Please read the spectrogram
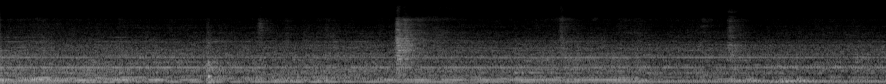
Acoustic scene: cafe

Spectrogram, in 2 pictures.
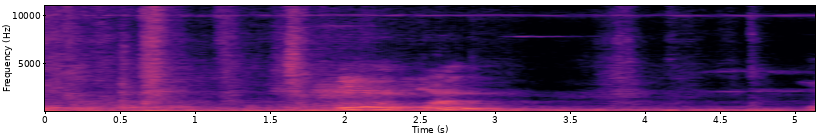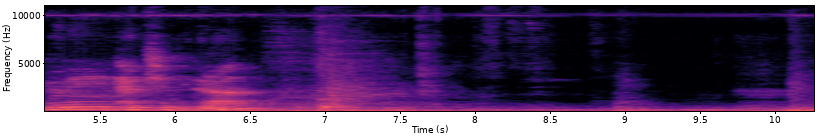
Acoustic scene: elevator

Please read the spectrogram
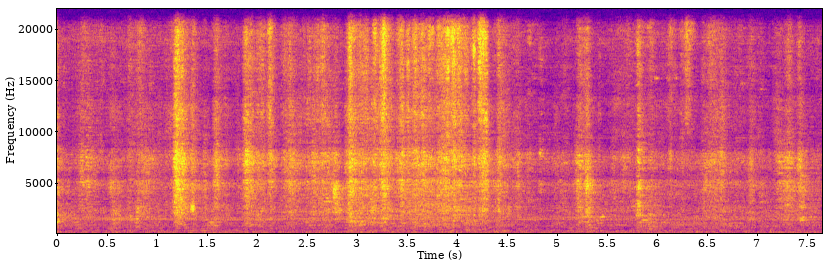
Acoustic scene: cafe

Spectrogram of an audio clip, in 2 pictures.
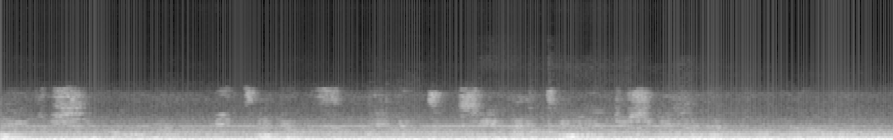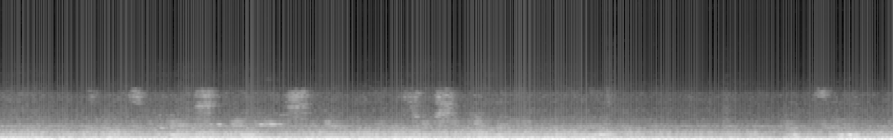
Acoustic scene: subway train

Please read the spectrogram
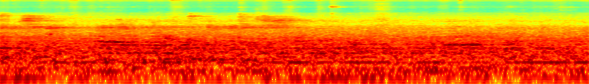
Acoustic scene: subway station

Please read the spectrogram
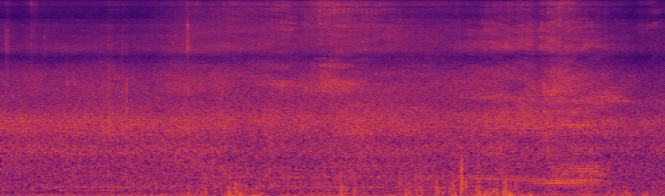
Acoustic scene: residential area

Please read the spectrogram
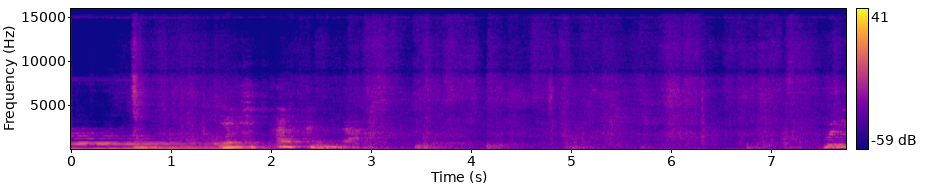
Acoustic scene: elevator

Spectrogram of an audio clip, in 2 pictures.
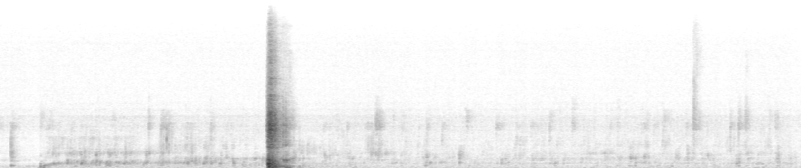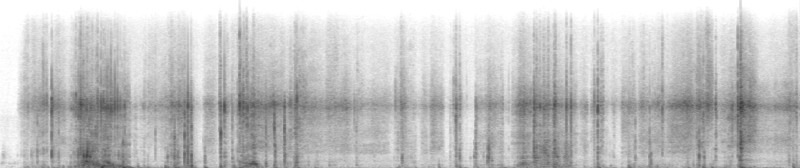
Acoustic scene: kitchen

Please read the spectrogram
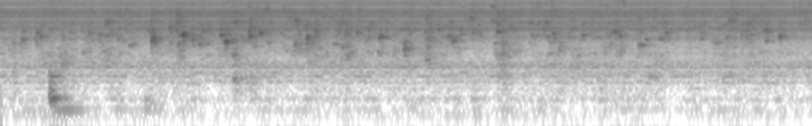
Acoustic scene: restroom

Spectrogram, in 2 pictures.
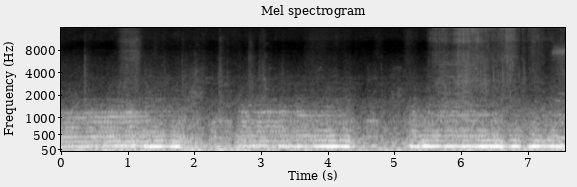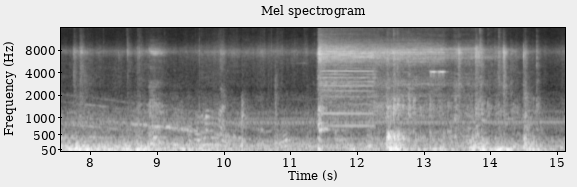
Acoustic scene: bus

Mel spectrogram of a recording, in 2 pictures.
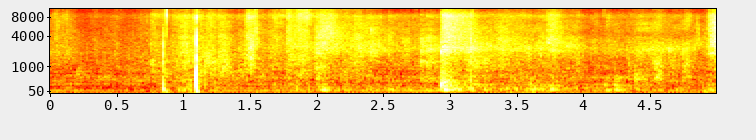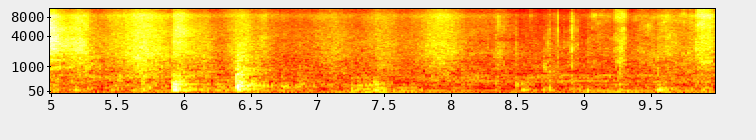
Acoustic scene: elevator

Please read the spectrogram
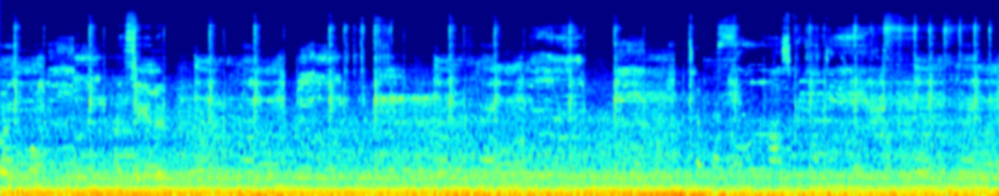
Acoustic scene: car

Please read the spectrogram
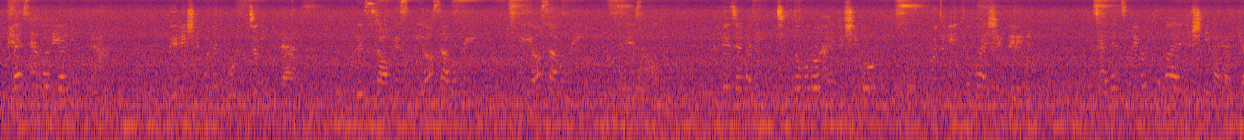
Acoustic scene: subway train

